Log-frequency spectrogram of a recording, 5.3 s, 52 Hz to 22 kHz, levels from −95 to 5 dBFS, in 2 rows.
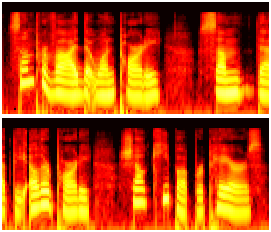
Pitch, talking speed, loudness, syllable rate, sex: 175 Hz, 155 wpm, -18 LUFS, 4.6 syllables/s, female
